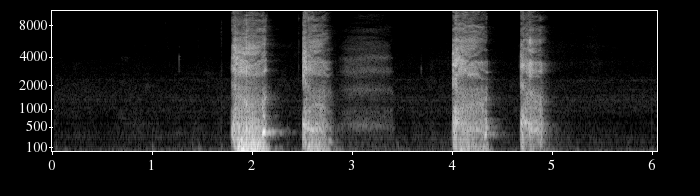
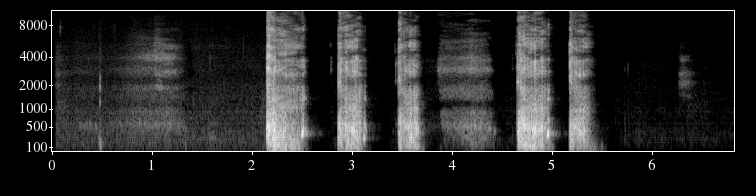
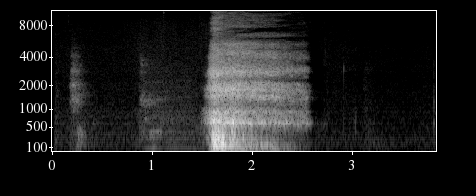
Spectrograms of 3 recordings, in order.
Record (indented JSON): {
  "three_cough_length": "6.1 s",
  "three_cough_amplitude": 32768,
  "three_cough_signal_mean_std_ratio": 0.3,
  "cough_length": "6.8 s",
  "cough_amplitude": 32768,
  "cough_signal_mean_std_ratio": 0.31,
  "exhalation_length": "3.8 s",
  "exhalation_amplitude": 27090,
  "exhalation_signal_mean_std_ratio": 0.29,
  "survey_phase": "beta (2021-08-13 to 2022-03-07)",
  "age": "18-44",
  "gender": "Female",
  "wearing_mask": "No",
  "symptom_cough_any": true,
  "symptom_runny_or_blocked_nose": true,
  "symptom_shortness_of_breath": true,
  "symptom_sore_throat": true,
  "symptom_diarrhoea": true,
  "symptom_fatigue": true,
  "symptom_fever_high_temperature": true,
  "symptom_headache": true,
  "symptom_change_to_sense_of_smell_or_taste": true,
  "symptom_loss_of_taste": true,
  "symptom_other": true,
  "symptom_onset": "7 days",
  "smoker_status": "Never smoked",
  "respiratory_condition_asthma": false,
  "respiratory_condition_other": false,
  "recruitment_source": "Test and Trace",
  "submission_delay": "1 day",
  "covid_test_result": "Positive",
  "covid_test_method": "RT-qPCR",
  "covid_ct_value": 14.2,
  "covid_ct_gene": "ORF1ab gene",
  "covid_ct_mean": 14.7,
  "covid_viral_load": "15000000 copies/ml",
  "covid_viral_load_category": "High viral load (>1M copies/ml)"
}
